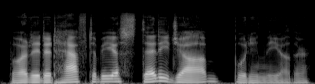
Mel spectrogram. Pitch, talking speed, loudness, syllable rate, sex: 105 Hz, 230 wpm, -22 LUFS, 4.9 syllables/s, male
